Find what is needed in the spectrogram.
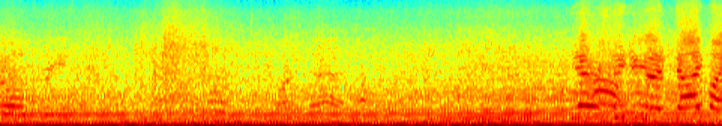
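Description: Small outboard motor on an inflatable boat running steadily at speed. A person's voice comes in near the end.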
